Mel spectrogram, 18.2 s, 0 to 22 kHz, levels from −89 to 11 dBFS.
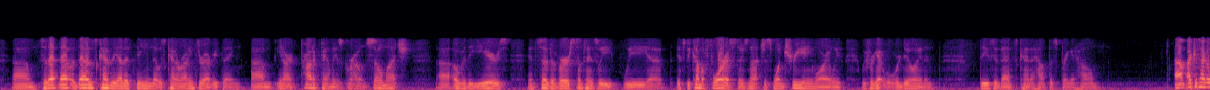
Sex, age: male, 50-69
